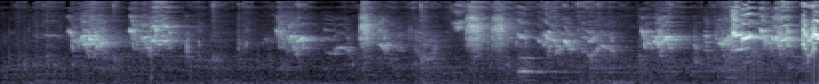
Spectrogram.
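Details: Lovebirds singing and playing: a run of loud, rasping, high squawks about twice a second, uneven in spacing and growing louder toward the end, against a quiet background.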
